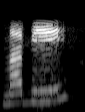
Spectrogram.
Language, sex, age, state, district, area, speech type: Bodo, female, 45-60, Assam, Udalguri, rural, conversation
